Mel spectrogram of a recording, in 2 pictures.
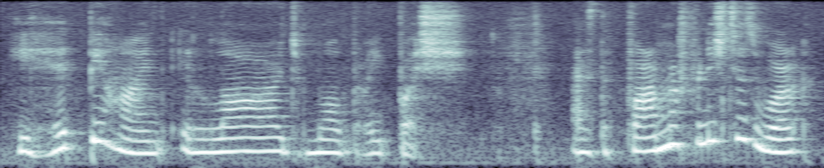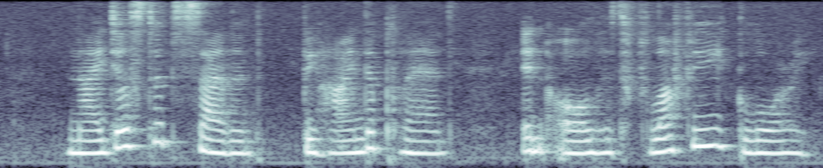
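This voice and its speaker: A woman reading a children's storybook aloud with deliberate, dramatic, expressive narration. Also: medium pitch, low-quality recording. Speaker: storybook reader.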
